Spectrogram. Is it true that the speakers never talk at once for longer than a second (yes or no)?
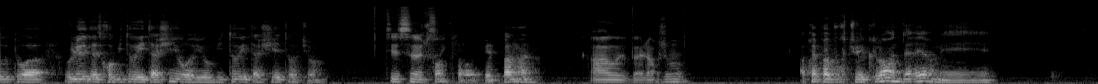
yes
